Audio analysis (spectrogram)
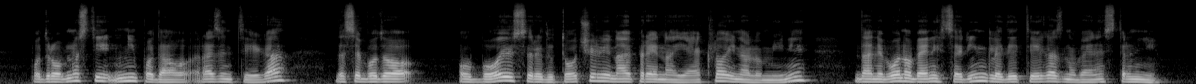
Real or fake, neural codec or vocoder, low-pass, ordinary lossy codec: fake; vocoder, 48 kHz, 128 mel bands, Vocos; 19.8 kHz; none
